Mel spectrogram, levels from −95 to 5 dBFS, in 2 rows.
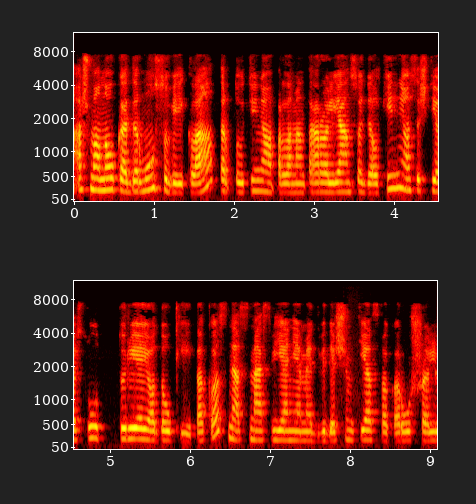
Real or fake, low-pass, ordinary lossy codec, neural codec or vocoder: real; 10.8 kHz; MP3, 48 kbps; none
